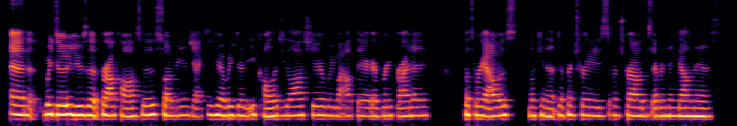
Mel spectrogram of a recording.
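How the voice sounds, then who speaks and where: A woman talks at a very fast pace in a medium pitch. Her delivery is somewhat breathy, with monotone, flat intonation. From New Zealand. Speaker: college student intern. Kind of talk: Q&A after presentation. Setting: club meeting, also streamed on Zoom.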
